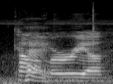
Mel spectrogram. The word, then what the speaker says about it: Calamaria: from working with Calamari, how she wants to be pronounced she goes now. Back and forth with Calamari or Calamaria, so I just asked her. Now she changed it on me. Calamaria.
